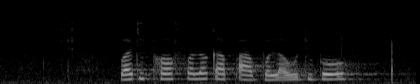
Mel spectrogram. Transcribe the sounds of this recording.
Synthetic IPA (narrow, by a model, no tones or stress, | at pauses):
bwadipʰɔfɔlɔkʼapʼabʊla̰ʊdibo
